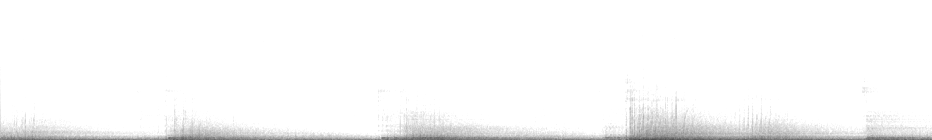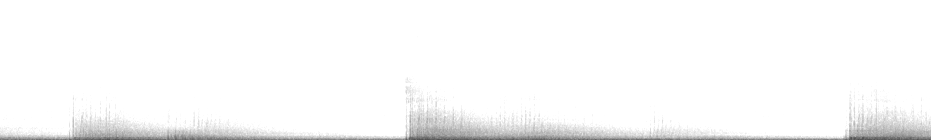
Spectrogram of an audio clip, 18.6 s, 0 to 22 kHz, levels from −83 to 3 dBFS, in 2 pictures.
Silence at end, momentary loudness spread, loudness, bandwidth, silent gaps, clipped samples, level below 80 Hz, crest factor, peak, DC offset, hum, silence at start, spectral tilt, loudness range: 0 s; 15 LU; -38 LUFS; 8.2 kHz; none; under 0.1%; -40 dBFS; 18 dB; -18 dBFS; under 0.1%; none; 0 s; -9.5 dB/octave; 5 LU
